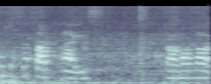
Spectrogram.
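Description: A cat meowing twice, the calls a little over a second apart.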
